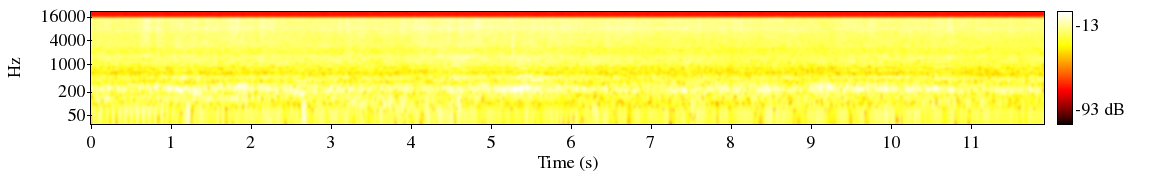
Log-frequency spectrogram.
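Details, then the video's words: Winter activity at a hive entrance in Australia, recorded 20 June: many bees make a continuous, even buzzing drone that holds steady for the whole stretch, with slight swells in loudness. "WINTER BEES front of the Hive Acivity"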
